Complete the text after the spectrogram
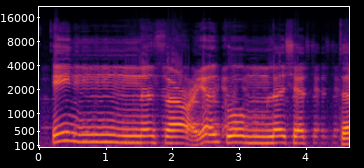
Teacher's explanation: ان نون مشدد پر غنہ ہوگا · سعیکم عین ساکن کو ہلانا نہیں، میم پر اظہار شفوی ہوگا، گنہ نہیں کریں گے. تا کو ایک الف کی مقدار کے برابر کھینچ کر پڑھیں گے وقف کی صورت. ملانے کی صورت میں بھی ایک الف کے برابر کھینچنا ہوگا.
